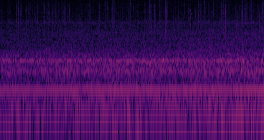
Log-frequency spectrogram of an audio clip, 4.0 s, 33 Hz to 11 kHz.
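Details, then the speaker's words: 2022 Hyundai Santa Fe Calligraphy, 8-speed DCT, about 80,000 miles, noise since 70–75k: steady electric-sounding hum over road rumble while driving, present in neutral or drive and off-throttle, louder with speed; transmission whine before warranty repair. "Now, when you hear that sound, it almost sounds like the car is electric, it's some sort of weird hybrid, it's loud, it's crazy, and it happened no matter what we did."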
